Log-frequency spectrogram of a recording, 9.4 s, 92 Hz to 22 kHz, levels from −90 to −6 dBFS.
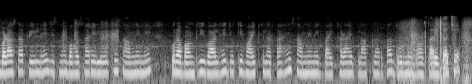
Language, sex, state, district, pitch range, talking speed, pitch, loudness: Hindi, female, Bihar, Madhepura, 185-200 Hz, 220 wpm, 190 Hz, -23 LUFS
